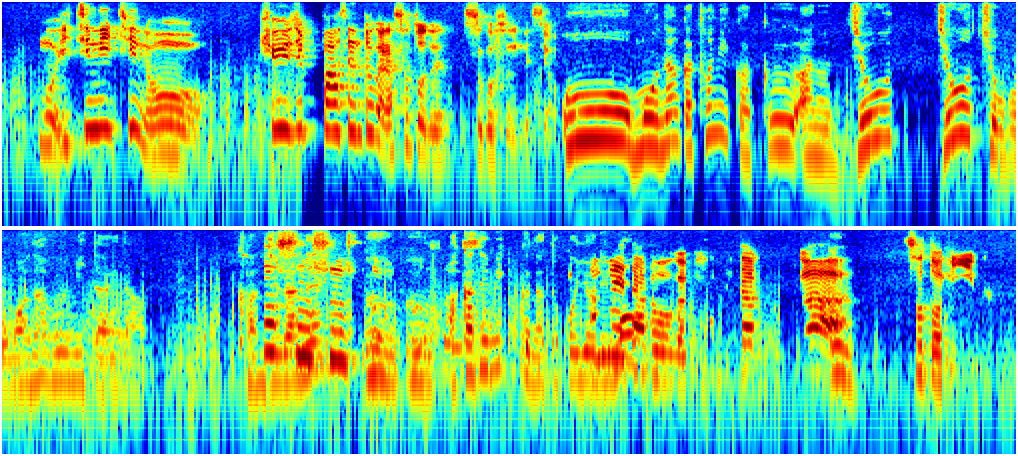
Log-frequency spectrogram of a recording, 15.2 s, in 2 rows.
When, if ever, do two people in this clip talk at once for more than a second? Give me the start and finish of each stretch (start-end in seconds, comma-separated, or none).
9.6-11.2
